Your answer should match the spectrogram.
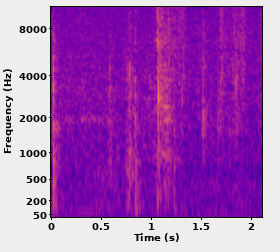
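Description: Light cardboard and paper handling: a few soft clicks and rustles as a door of a cardboard advent calendar is opened and a coffee sachet is pulled out.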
